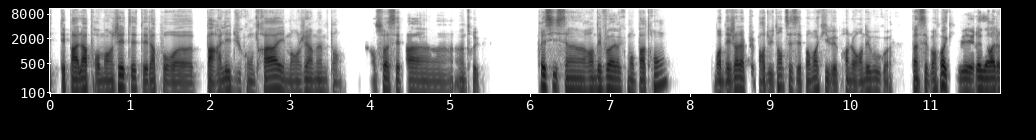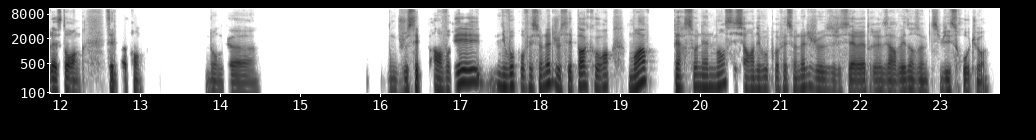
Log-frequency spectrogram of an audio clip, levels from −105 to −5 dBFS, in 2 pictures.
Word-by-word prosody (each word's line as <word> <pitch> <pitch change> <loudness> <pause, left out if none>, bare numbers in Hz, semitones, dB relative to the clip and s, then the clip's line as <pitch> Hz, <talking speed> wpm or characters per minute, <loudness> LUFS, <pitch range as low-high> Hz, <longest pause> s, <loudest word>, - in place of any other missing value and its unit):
es - - -6
tu - - -30
es - - -4
pas 105 - +6
là 110 +1 +7
pour 95 - -2
manger, 95 +7 +3
tu 120 -2 -1
sais. - - -3
Tu 105 - -3
es - - +4
là 100 +2 +2
pour, 90 -3 -2
heu, 85 -1 -2
parler 95 +3 +3
du 100 -1 -10
contrat 110 +6 +4
et 110 - 0
manger 95 +2 -3
en 100 - +1
même 100 0 -4
temps. 85 -2 -11 0.3
En 95 - -10
soi, 110 +4 +2
c'est 100 - -3
pas 100 -1 +1
un 90 -1 -6
un 105 - -6
truc. 95 - -9 0.7
Après, 135 - +7
si 130 +1 0
c'est 115 - -1
un 110 -1 +2
rendez-vous 110 +2 +3
avec 105 -2 +1
mon 100 -2 -2
patron 135 - 0 0.6
bon, - - +2
déjà, 95 +5 +2
la 115 - +5
plupart 95 -1 -4
du 95 -1 -6
temps, 130 - 0
tu - - -10
sais, 115 - -3
c'est 100 - -2
pas 95 - -1
moi 115 +3 +1
qui 110 -3 -4
vais 95 -1 -1
prendre 100 +2 -4
le 95 - 0
rendez-vous, 105 +4 -1
quoi. - - -7 0.3
Enfin, - - +4
c'est - - -2
pas - - +1
moi - - +8
qui - - -24
vais 105 -1 +3
réserver 110 -1 +8
le - - +4
restaurant, 105 -2 +2 0.3
c'est - - +1
le - - -11
patron, - - -5 0.8
donc 95 -1 -7
heu 85 -1 -3 1.7
donc 105 -1 -9
je 105 +3 -5
sais 105 - +1 0.2
en 115 - +3
vrai, 165 - +3 0.2
niveau 140 -1 +1
professionnel, 130 +3 -1
je 130 - -1
sais 110 0 -2
pas 140 +6 +3
comment. 135 -1 -2 0.2
Moi, 175 +11 +4 0.2
personnellement 130 +2 -1
si 170 - -7
c'est - - -5
un - - 0
rendez-vous 115 +1 -2
professionnel, 115 +1 -4
je 110 -5 -3
j'essaierai 95 0 -2
de 100 - -17
réserver 100 0 -2
dans 105 -2 -2
un 95 - -2
petit 95 - -13
bistrot, 105 -1 -3
tu - - -9
vois. - - -6
105 Hz, 245 wpm, -25 LUFS, 95-120 Hz, 1.7 s, moi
